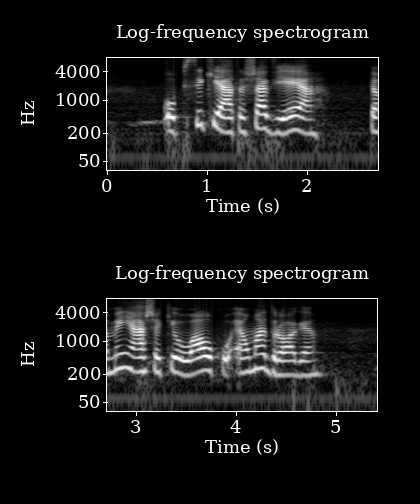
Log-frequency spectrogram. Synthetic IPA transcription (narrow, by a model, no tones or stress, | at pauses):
ʊpsikiat̪ɾɐʃaviɛɾ | t̪ɐ̃mbẽj̃aʃɐkɪʊawkʊʔɛũmɐd̪ɾɔɡɐ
